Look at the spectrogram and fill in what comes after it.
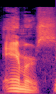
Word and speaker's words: Amherst: We know it's pronounced Amherst. – Yeah. – You don't put the H in there.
